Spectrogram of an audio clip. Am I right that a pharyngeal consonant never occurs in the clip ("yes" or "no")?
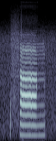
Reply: yes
